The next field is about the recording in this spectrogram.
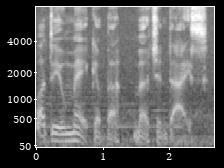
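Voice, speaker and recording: A man voicing a smug alien crime boss in an audio drama, formal, deliberate and menacing. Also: low-pitched, big pitch swings, creaky, music in the background, full character voice. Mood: smug, unhurried. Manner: formal, refers to self in third person, deliberate. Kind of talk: audio drama villain acting.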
